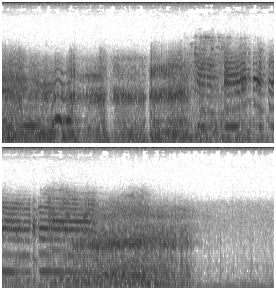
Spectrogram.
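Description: Cartoon character growling and grunting over orchestral score, with a wavering vocal stretch in the middle, dying away about six seconds in.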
